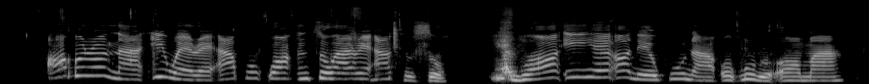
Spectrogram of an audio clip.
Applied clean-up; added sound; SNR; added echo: neural mask model Resemble Enhance denoiser.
